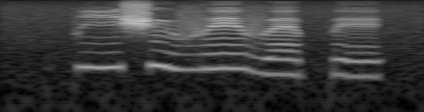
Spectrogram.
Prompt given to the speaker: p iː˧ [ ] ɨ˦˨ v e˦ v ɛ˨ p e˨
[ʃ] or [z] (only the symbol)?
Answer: ʃ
